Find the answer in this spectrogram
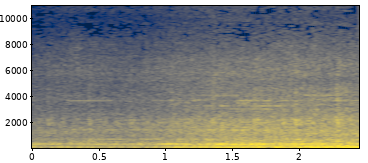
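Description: Steady background noise of road traffic, slowly growing louder, with a faint steady hum.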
